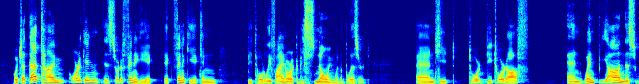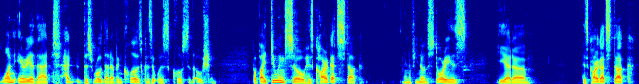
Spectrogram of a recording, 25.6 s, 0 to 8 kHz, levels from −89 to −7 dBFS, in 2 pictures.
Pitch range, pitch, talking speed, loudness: 105-135 Hz, 115 Hz, 170 wpm, -28 LUFS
